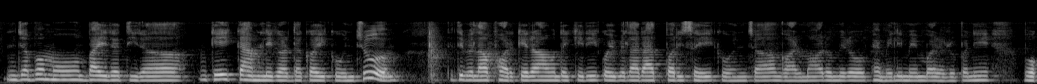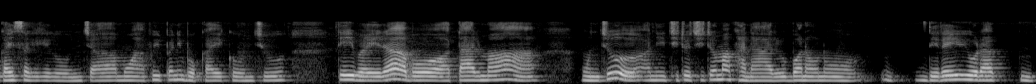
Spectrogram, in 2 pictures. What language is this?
Nepali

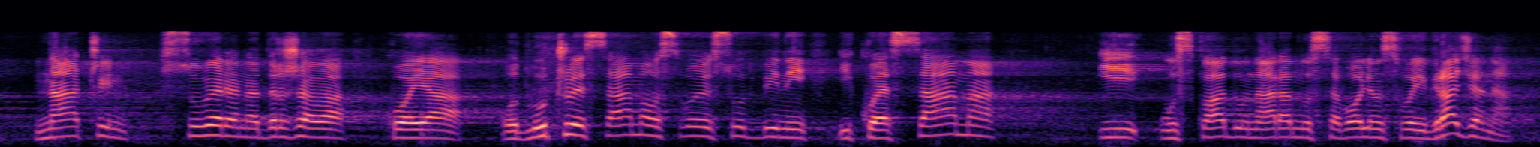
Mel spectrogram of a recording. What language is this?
Serbian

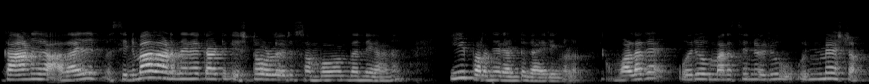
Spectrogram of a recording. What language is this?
Malayalam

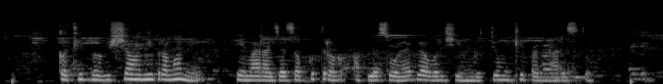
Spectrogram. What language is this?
Marathi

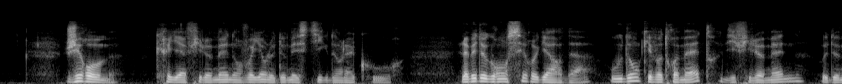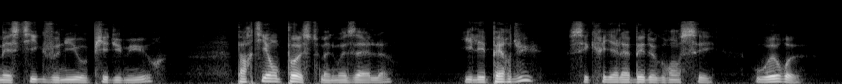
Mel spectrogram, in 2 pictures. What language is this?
French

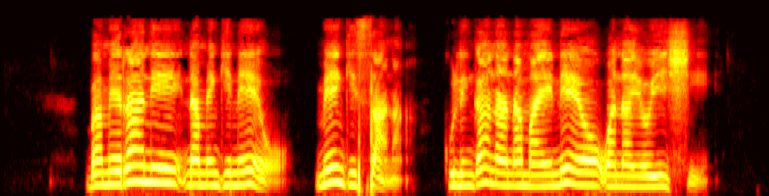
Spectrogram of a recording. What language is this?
Swahili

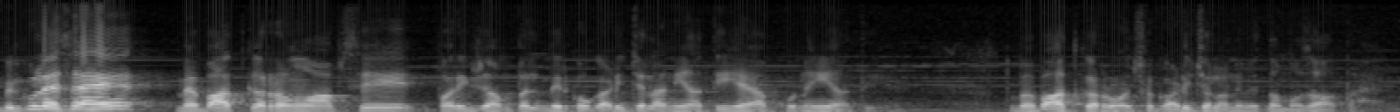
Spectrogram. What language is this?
Hindi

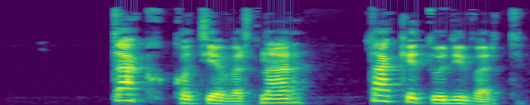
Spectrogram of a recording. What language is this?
Slovenian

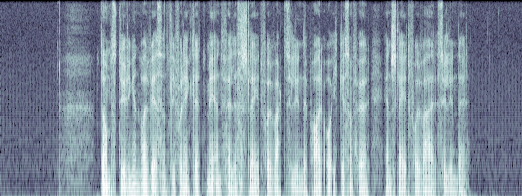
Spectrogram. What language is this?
Norwegian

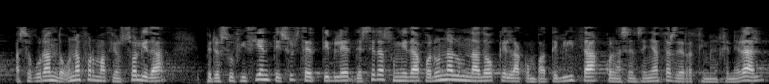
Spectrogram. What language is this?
Spanish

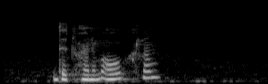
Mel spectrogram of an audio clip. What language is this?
Central Kurdish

